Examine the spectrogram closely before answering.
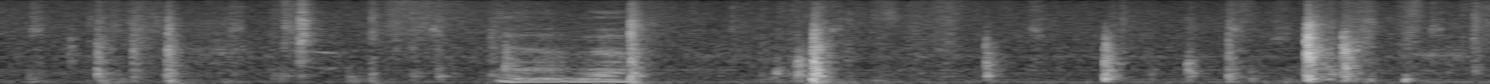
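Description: Books being handled on a desk: a string of separate knocks and rustles as books are put down and picked up. A short voiced sound from the man, an 'mm' without words, comes about two and a half seconds in.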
